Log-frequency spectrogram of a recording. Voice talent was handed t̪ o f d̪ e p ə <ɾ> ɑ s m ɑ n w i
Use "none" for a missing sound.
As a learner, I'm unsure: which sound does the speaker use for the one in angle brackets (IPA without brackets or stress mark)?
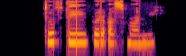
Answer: ɾ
